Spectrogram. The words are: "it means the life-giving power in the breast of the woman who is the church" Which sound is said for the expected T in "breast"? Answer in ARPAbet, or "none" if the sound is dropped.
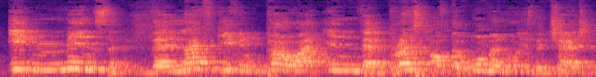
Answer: T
